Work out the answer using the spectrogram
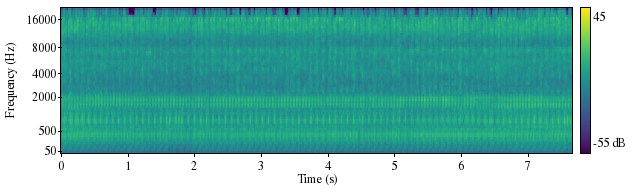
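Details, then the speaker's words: Honda CD175 single, running after setting timing, no exhausts, fed from a leaking fuel bottle: loud, raw, rapid popping idle, slightly uneven rhythm but keeps running on its own. "I'm over the moon the cd175 is now running and um that will lead us on to the next piece of the project"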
